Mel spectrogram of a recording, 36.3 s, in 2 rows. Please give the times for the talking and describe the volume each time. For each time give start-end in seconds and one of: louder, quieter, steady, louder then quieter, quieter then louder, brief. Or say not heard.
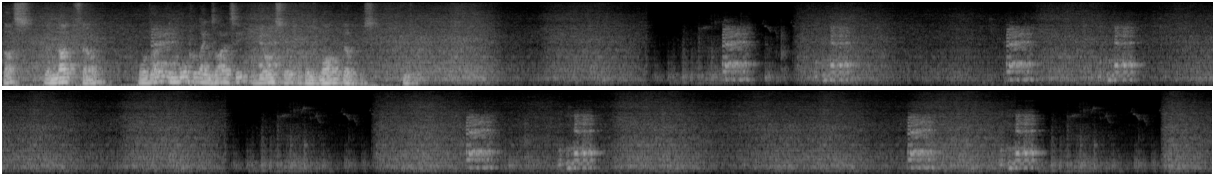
0.0-6.3 steady.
